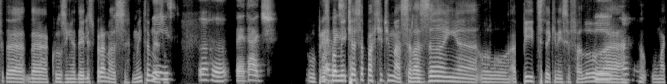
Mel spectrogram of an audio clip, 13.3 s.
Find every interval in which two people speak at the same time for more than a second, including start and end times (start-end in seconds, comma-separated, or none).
none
